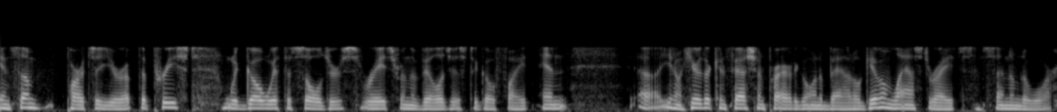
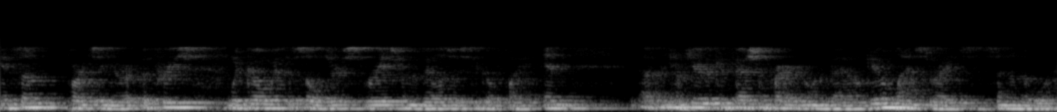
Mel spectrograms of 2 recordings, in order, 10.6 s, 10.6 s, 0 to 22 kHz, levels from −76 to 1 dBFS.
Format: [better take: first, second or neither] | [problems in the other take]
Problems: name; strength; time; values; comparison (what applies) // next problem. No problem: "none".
first | room echo; dies away in 1.2 s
